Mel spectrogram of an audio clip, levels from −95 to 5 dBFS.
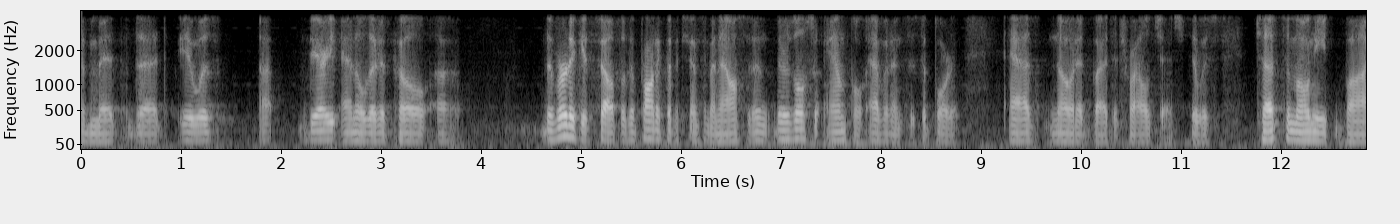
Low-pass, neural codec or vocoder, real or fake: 3.6 kHz; codec, 16 kHz, 1.1 kbps, Voila-Tokenizer; fake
